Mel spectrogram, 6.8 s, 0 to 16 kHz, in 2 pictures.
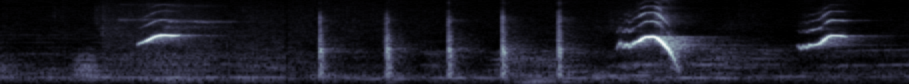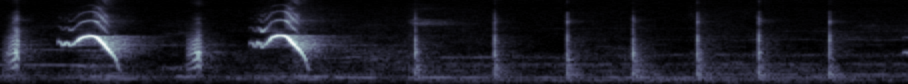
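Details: Javan myna in lively song, used as a lure to make mynas answer: loud downslurred whistles alternating with short dry clicks, about 87 notes a minute, over a faint steady hum.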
